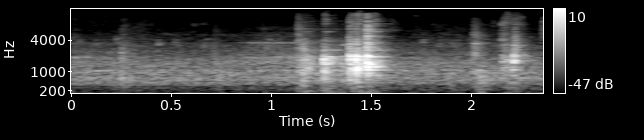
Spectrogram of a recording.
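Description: Flush cutters stripping the insulation off the end of an ESC power wire: a short cluster of sharp metallic clicks a little over a second in.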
